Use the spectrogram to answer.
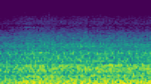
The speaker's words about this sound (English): I'm sitting in the back of a pickup truck being driven through the worst part of Wessington Springs.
